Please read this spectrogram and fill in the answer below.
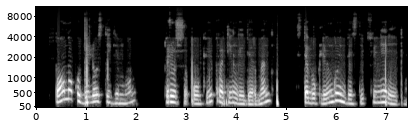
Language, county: Lithuanian, Šiauliai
